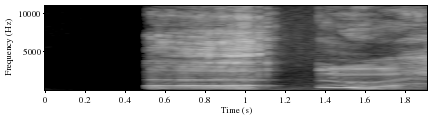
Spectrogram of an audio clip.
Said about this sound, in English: I burped. You hear that? I heard that.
